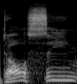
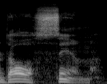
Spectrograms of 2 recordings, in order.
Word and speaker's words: Dhalsim: stuff out there now is it doll seim or doll Sim which is it how do you guys pronounce it I say doll Sim but I'm from the south and every vow has a long sound down here so I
